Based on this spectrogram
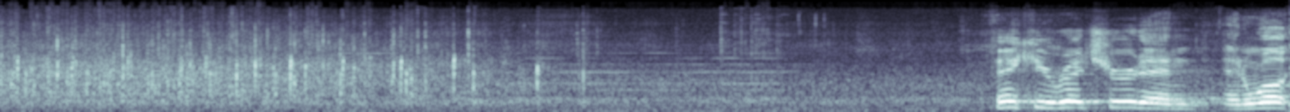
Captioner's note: applause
